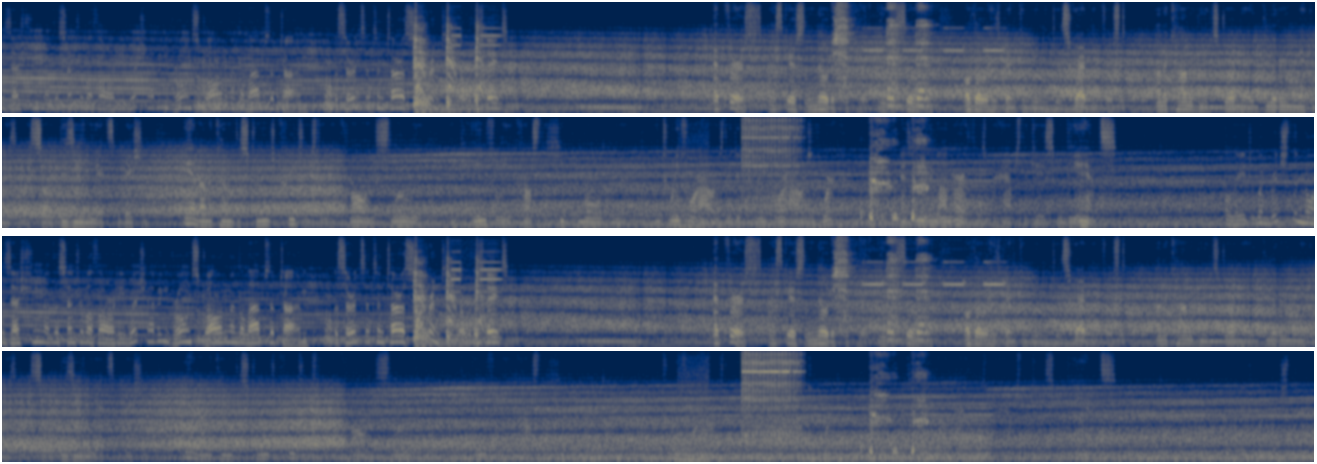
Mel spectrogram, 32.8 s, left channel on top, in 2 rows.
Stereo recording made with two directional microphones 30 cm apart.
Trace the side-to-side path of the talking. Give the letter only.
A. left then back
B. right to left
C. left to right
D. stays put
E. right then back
B.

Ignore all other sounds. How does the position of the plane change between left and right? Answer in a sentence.
You can hear the plane travel towards the right.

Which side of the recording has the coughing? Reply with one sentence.
You can hear the coughing on the left.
